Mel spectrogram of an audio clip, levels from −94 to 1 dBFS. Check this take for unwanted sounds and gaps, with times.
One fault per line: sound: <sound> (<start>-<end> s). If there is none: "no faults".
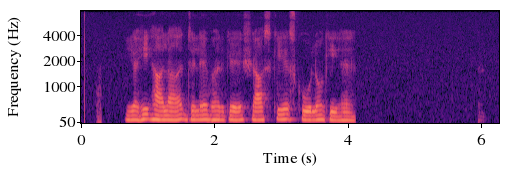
no faults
